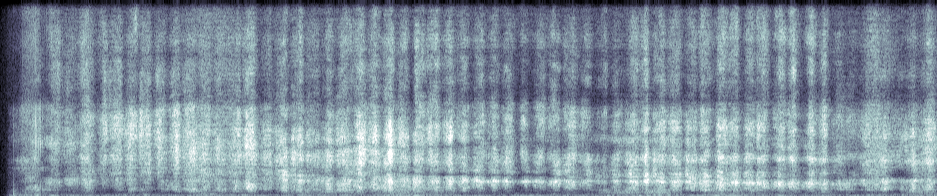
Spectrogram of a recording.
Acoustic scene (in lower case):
restroom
